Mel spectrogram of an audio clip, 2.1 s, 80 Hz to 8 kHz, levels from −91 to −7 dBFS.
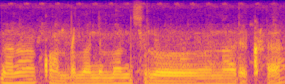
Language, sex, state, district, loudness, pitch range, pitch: Telugu, male, Andhra Pradesh, Manyam, -19 LUFS, 100-105 Hz, 105 Hz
